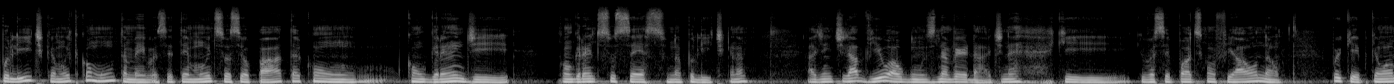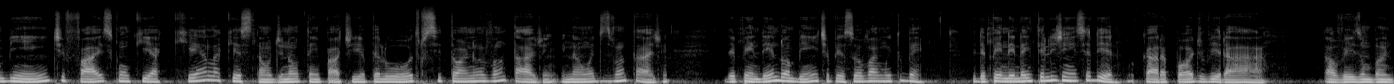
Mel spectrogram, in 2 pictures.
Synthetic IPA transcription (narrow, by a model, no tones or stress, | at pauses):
pulit͡ʃi̥kɐɛmũj̃t̪ʊ̥komũt̪ɐ̃mbẽj̃vo̰set̪ẽj̃mũj̃t̪ʊ̥sosiopat̪ɐkõ | kõɡɾɐ̃d͡ʒɪ | kõɡɾɐ̃nd͡ʒɪsusɛsʊ̥nɐpulit͡ʃi̥kɐnɛ | aʒẽnt͡ʃɪʒaviwawɡũz̬nɐveɾd̪a̰d͡ʒɪnɛkʰɪkɪvosepɔd͡ʒɪskõfiaɾownɐ̃w̃ | poɾkepoɾkeũɐ̃mbiẽnt͡ʃɪfajskõkɪakʰɛlɐkest̪ɐ̃w̃d͡ʒɪnɐ̃w̃t̪eɾẽpa̰t͡ʃiɐpelʊowt̪ɾʊsɪt̪ɔɾnɪũɐvɐ̃nt̪aʒẽj̃ɪnɐ̃w̃ɐd͡ʒɪzvɐ̃nt̪aʒẽj̃ | d̪epẽnd̪ẽnd̪ʊd̪ʊɐ̃mbiẽnt͡ʃɪɐpesoɐvajmũj̃t̪ʊbẽj̃ɪd̪epẽnd̪ẽnd̪ʊd̪ɐĩnt̪eliʒẽsiɐd̪elɪʊkaɾɐpɔd͡ʒɪviɾa | t̪awvezũbɐ̃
